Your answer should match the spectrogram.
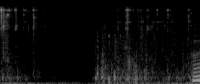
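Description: Keys jangling and small clicking rattles as someone rummages through a bag or pockets, with a brief silent gap about half a second in. A woman's voice starts right at the end.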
